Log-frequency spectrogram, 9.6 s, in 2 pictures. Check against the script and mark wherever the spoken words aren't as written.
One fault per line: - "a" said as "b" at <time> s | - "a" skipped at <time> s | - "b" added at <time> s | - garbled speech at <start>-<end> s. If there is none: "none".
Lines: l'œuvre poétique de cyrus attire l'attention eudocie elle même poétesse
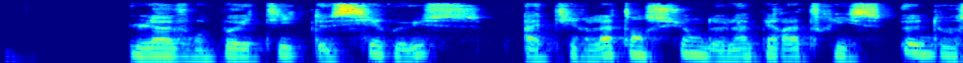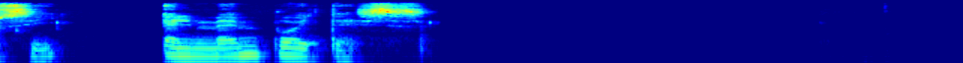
- "de l'impératrice" added at 3.5 s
